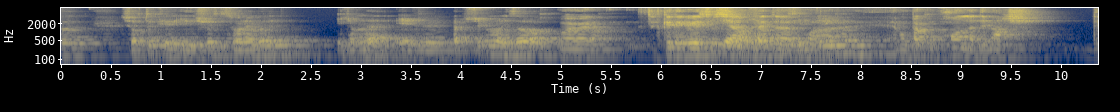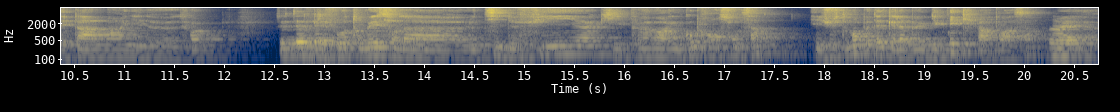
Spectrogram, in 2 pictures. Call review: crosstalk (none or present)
present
